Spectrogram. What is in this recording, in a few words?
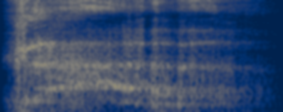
Male Old God Death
